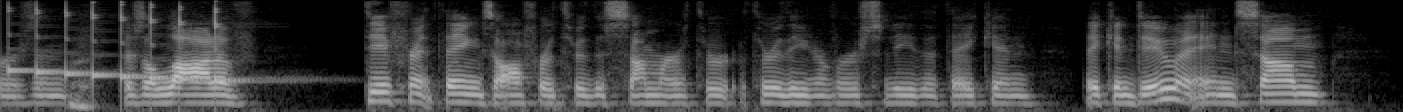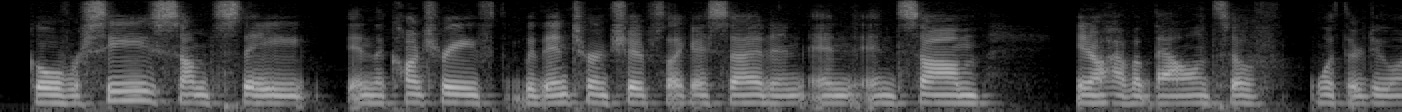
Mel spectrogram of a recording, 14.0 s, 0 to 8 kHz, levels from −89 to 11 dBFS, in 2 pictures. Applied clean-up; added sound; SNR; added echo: none; Marimba, xylophone; 4 dB; none.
